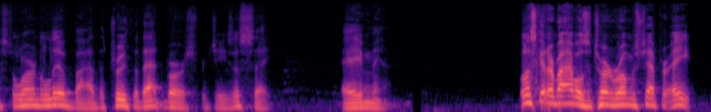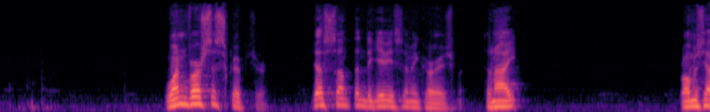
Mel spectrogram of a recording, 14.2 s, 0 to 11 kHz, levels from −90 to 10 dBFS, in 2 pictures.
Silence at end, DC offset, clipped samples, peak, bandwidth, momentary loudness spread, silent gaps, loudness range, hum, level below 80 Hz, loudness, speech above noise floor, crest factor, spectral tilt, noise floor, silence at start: 0 s; under 0.1%; under 0.1%; -8 dBFS; 10 kHz; 15 LU; 4.14-4.19 s; 6 LU; none; -60 dBFS; -27 LUFS; 44 dB; 22 dB; -7 dB/octave; -70 dBFS; 0 s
